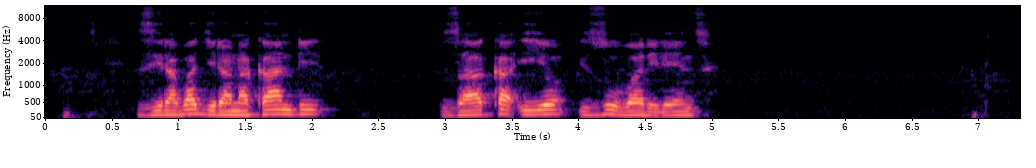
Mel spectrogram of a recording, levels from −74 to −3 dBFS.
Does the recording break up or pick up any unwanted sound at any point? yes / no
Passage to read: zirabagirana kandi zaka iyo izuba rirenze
no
